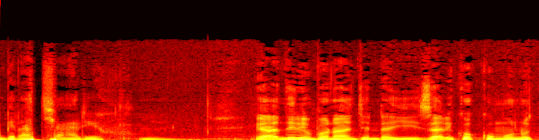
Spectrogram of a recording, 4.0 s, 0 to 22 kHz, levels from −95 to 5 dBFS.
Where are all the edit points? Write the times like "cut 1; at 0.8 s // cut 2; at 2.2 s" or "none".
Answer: none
